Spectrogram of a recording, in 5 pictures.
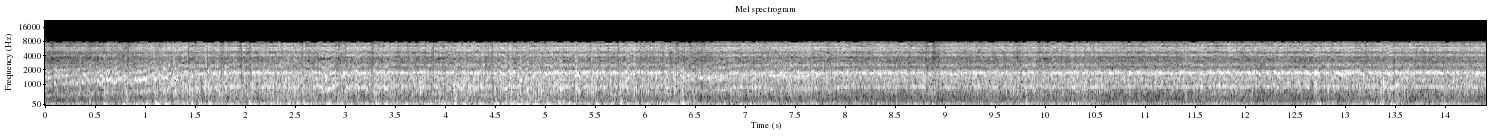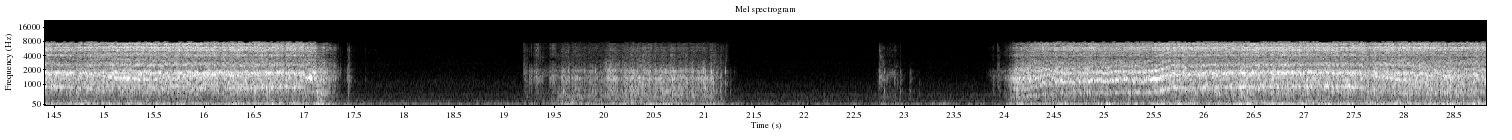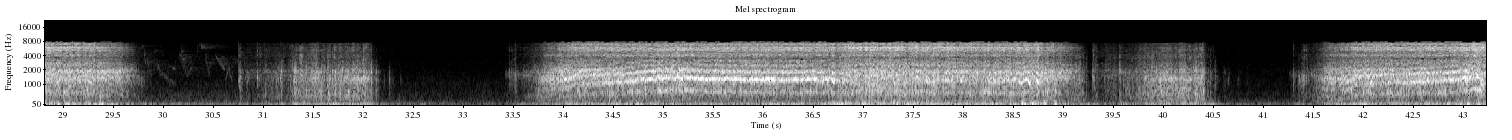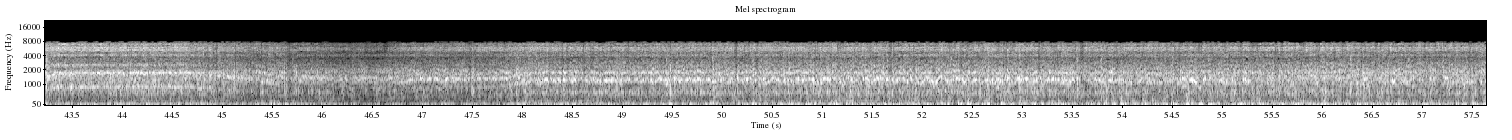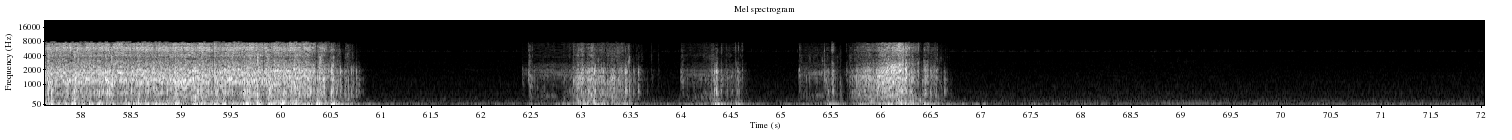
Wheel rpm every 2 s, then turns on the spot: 170, 230, 230, 220, 230, 230, 230, 220, 120, 10, 10, 10, 140, 220, 110, 10, 20, 140, 160, 70, 30, 170, 200, 100, 150, 160, 150, 140, 150, 150, 30, 10, 20, 10, 0, 0.
16-18 20-22 62-64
